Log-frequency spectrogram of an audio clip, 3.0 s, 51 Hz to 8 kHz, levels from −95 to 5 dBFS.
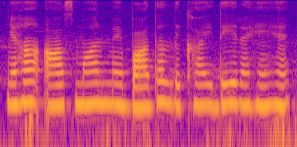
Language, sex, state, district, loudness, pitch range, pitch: Hindi, female, Chhattisgarh, Bastar, -17 LUFS, 215-230 Hz, 220 Hz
